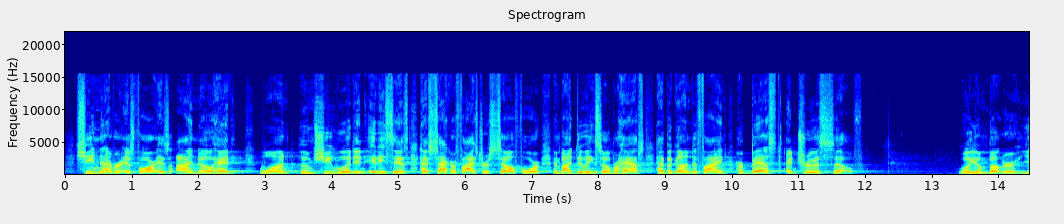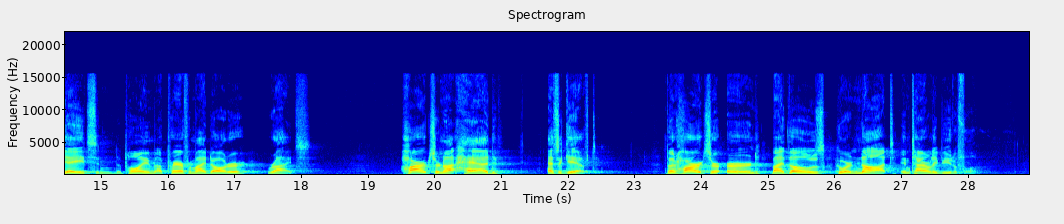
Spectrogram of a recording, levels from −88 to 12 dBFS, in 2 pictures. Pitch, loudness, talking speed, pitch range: 150 Hz, -23 LUFS, 130 wpm, 130-190 Hz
